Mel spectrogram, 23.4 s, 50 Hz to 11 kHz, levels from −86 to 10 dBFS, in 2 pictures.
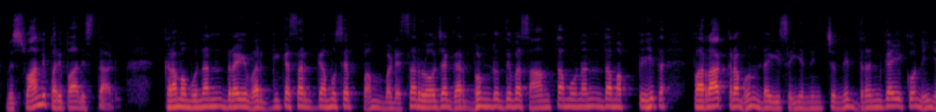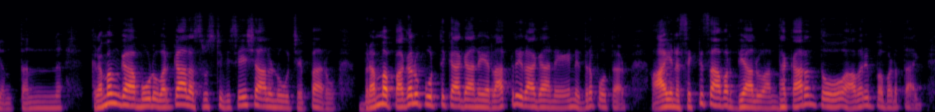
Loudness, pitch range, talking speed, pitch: -33 LUFS, 145-170 Hz, 75 wpm, 160 Hz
